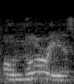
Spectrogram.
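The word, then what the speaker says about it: Honorius: Now, Pope Aarius II or Pope Onorius, which is spelled H O N O R I U S, and I'm spelling it out because it doesn't really sound like it's spelled, ordained the Templars as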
